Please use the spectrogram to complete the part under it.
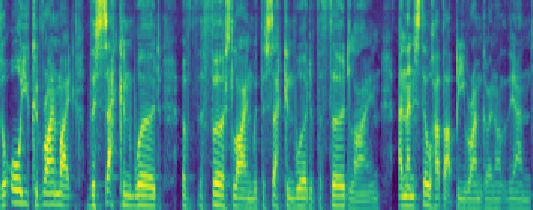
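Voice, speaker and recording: Guy rambling on his livestream, average pitch, lots of restarts and "like"s. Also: a little mellow. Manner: rambling, explaining production and rhyme technique; frequent restarts and fillers like "man". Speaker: musician streaming. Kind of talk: casual livestream chat.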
